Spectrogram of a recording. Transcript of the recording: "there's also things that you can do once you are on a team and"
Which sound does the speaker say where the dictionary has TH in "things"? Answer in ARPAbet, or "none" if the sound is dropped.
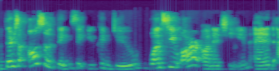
TH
